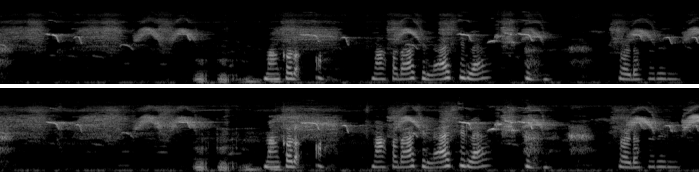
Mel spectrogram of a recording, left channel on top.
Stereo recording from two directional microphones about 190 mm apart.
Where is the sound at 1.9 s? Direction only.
10° right (ahead or behind).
